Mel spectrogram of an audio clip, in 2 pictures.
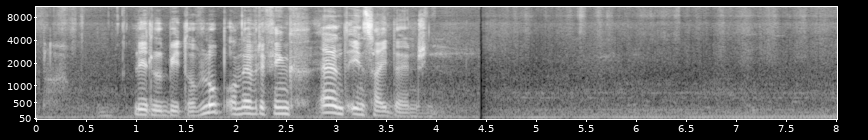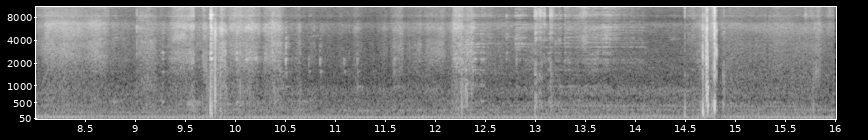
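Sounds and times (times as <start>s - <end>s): steady low hum: 0.0s - 16.0s
metal parts clinking: 12.1s - 14.6s.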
